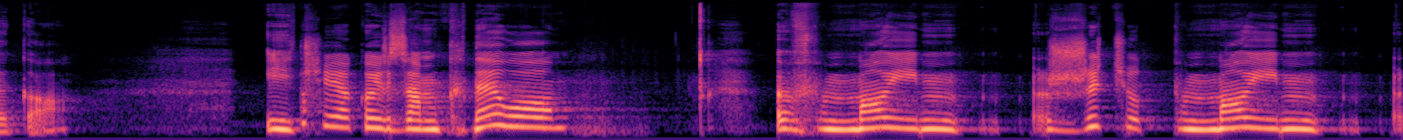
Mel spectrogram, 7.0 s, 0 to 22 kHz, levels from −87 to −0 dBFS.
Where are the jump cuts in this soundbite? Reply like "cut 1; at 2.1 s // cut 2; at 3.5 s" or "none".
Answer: cut 1; at 1.5 s // cut 2; at 5.9 s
